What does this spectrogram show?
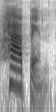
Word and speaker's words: happen: Otro ejemplo, happen. No decimos happen, ¿verdad que no? No decimos happen, decimos happen. Happen, la sílaba tónica es ha, happen. Y la sílaba átona, la que no suena, es pen.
